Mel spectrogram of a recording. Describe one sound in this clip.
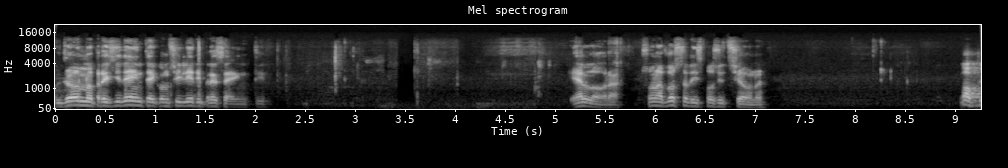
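A middle-aged man talks calmly over an online call, pausing between phrases.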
